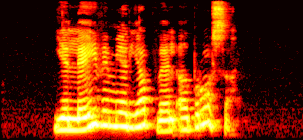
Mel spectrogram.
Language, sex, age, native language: Icelandic, female, 40-49, Icelandic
